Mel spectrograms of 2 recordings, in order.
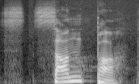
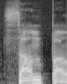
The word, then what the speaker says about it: Sanpa: Das heißt Sanpa mit N. Nicht mit M. Sanpa. Sanpa.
